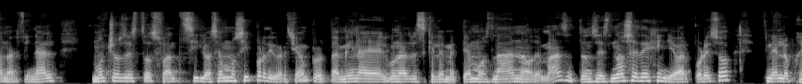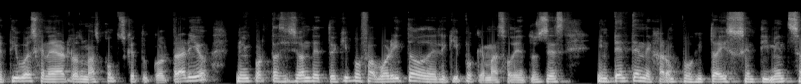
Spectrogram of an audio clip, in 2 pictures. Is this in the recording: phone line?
no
